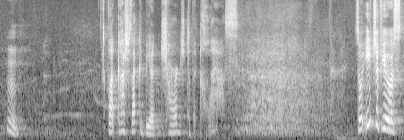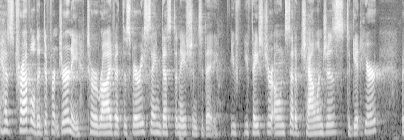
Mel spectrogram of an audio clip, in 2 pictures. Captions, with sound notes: Hmm. I thought, gosh, that could be a charge to the class. (audience laughing) So each of you has traveled a different journey to arrive at this same destination today. You faced your own set of challenges to get here.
